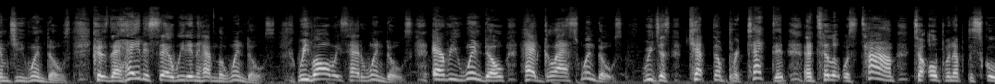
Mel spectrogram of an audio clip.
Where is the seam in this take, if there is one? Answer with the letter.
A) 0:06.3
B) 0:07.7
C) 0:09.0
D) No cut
D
